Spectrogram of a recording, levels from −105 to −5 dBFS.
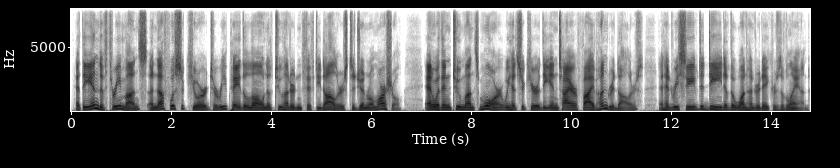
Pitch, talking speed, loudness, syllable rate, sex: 155 Hz, 190 wpm, -19 LUFS, 5.0 syllables/s, male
